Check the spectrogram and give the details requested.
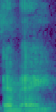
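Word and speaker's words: mǎ: are usually used to the third tone is shaped like a v in the phonetic writing system of mandarin chinese pinyin and it is pronounced with those two letters m a ma a now again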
